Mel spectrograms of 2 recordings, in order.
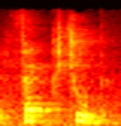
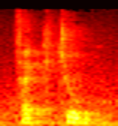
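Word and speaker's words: فَاكْتُبْ: But when Hamzatu waslin comes in the middle, it's not pronounced. Example, faktub. You see faktub, we don't pronounce, we don't say faktub, faktub, faktub. We pronounce al-fa, then al-kaf.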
